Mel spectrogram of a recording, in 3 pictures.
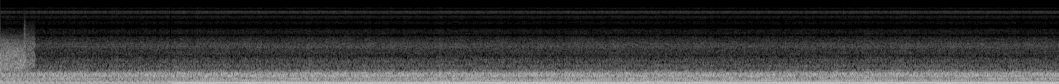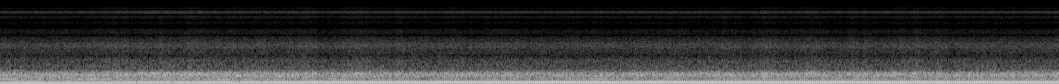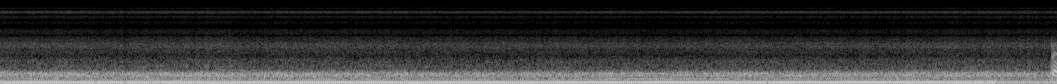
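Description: Steady drone of a Robin light aircraft's piston engine and propeller in cruise, heard inside the cockpit. Its low note steps up in pitch about twelve to fourteen seconds in.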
